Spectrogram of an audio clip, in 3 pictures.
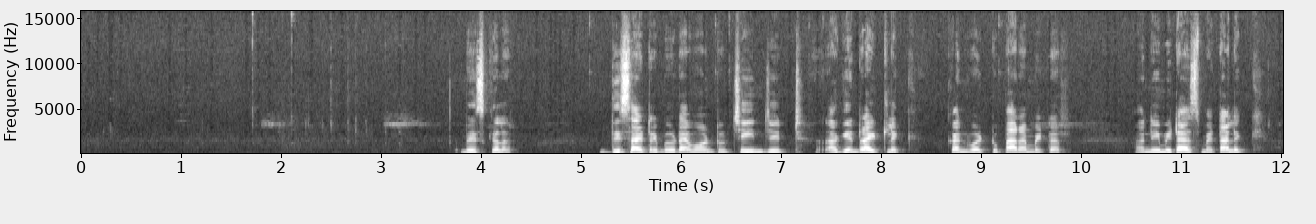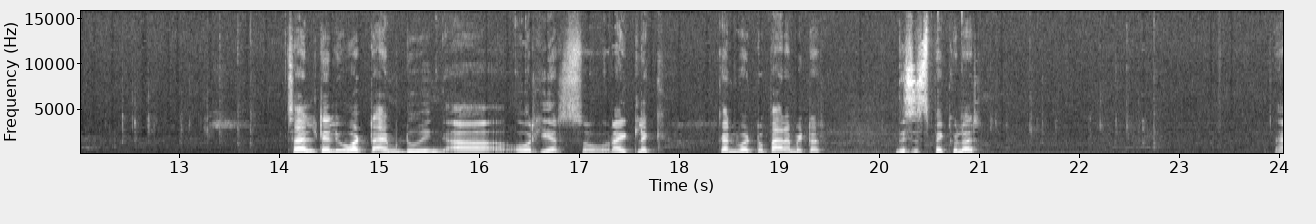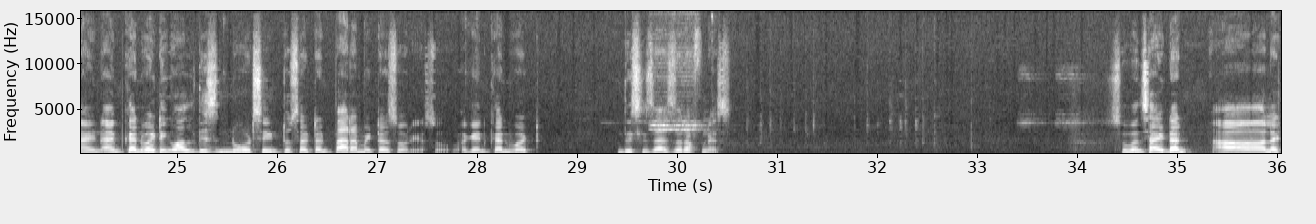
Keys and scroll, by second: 0.2 Left, 1.9 shift+b, 2.2 a, 3.0 Return, 11.2-13.2 typing, 13.5 Return, 20.6 shift+s, 21.0 p, 22.0 l, 22.2 a, 22.6 Return, 30.2 shift+r, 30.6 o, 32.4 Return.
